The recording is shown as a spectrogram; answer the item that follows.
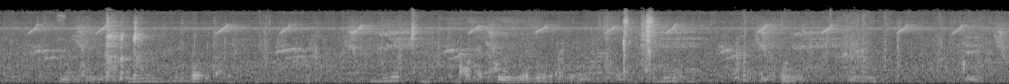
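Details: Baby monkey Leo, hungry and angry, cries to beg its mother for milk: repeated squeaky, harmonic wails and short rising chirps in irregular bursts, with sharp clicks and steady rustling outdoor background.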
